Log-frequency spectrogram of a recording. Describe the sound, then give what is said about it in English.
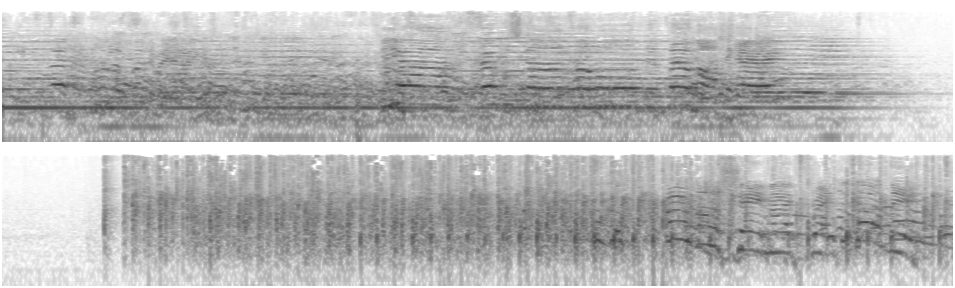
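Voices and a steady tone fade into a brief silence, then a crowd bursts into sustained, loud applause for the arrival of a guest of honour, a dense, even patter of many hands clapping that continues to the end. “Why is everyone applauding?”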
